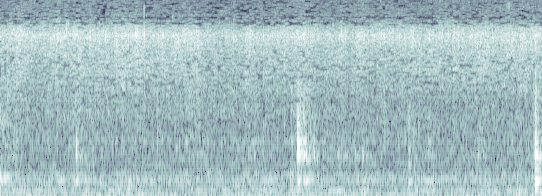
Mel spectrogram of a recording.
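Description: Steady oil sizzle from a pan, with a few soft clicks and scrapes of stirring scattered through it.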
